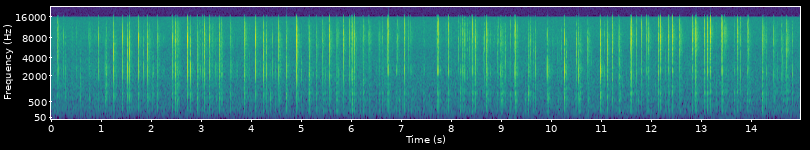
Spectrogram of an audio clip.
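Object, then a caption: Plastic eyeshadow palette lid. Long nails of both hands rapidly tap and lightly scratch the embossed front lid of a rectangular, hollow plastic eyeshadow palette held upright. Dozens of quick, crisp, bright clicks come in an uneven stream, mixed with thin scratchy rasps. The sound is dry, with no low end and no ringing after each tap.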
